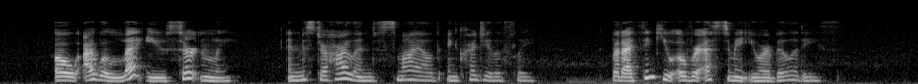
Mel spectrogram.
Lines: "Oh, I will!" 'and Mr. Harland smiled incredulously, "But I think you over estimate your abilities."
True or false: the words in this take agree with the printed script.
false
